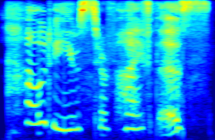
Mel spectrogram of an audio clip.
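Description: A woman voicing a grief-stricken, exhausted woman in an audiobook, whispery, tearful and halting. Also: high voice, sing-song, vocal fry, darkish tone, no echo, studio quality, voice pushed up, heavily acted. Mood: anguished. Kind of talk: audiobook character dialogue.

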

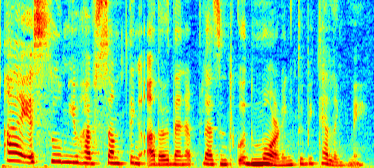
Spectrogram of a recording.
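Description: A woman's voice: a little high, expressive, fast, pitched above the performer's own voice. A woman voicing a stern, imperious Russian woman commander in an audiobook story, with a Russian accent and clipped, formal speech. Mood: cool, dry.

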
